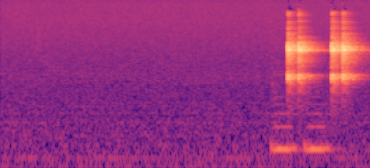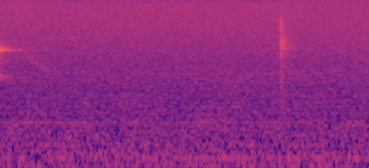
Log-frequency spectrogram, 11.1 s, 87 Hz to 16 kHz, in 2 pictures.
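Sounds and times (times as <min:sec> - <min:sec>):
bright phone chime: 0:04.1 - 0:05.6
phone vibrating on wooden floor: 0:04.1 - 0:05.6.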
